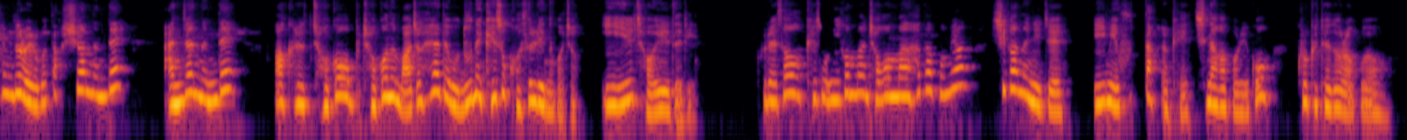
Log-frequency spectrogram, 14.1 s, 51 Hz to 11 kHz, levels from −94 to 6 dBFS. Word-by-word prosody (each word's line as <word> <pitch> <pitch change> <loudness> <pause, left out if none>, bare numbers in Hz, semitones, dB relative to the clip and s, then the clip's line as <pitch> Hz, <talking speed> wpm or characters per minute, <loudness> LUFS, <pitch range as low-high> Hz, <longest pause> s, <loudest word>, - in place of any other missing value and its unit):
힘들어." 305 -4 +3
이러고 210 +1 +2
딱 290 +3 -11
쉬었는데 345 +3 0 0.4
앉았는데 265 +9 +4 0.4
아 220 - 0
그래도 205 -1 0
저거 220 +6 0
저거는 260 +6 +4
마저 185 +4 +1
해야 325 +9 0
되고 225 - +3
눈에 245 +8 +3
계속 260 +4 0
거슬리는 195 -2 +2
거죠, 105 - -9 0.3
이 200 +2 +3
일 245 +1 +1
저 155 -9 -3
일들이. 165 -1 -1 0.6
그래서 275 +6 -2
계속 250 -3 -3
이것만 300 +3 -1
저것만 275 +2 +2
하다 330 +4 -4
보면 360 +8 -2 0.3
시간은 340 -9 +2
이제 165 -5 -1 0.2
이미 210 -1 +3
후딱 255 +5 -6
이렇게 150 -3 -9
지나가 195 -4 0
버리고 180 - -5 0.2
그렇게 220 -3 -2
되더라고요. 165 -7 -4
230 Hz, 370 characters per minute, -23 LUFS, 195-290 Hz, 0.6 s, 앉았는데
